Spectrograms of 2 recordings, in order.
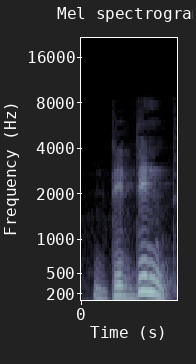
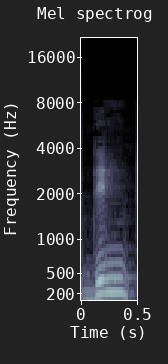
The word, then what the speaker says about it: didn't: को short form में डिडिंट, इसका प्रोनाउंसिएशन होता है, इसका तलफ़ुज़ डिंट नहीं होता है। देखिए हमको डिंट नहीं होता है, डिडिंट होता है।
